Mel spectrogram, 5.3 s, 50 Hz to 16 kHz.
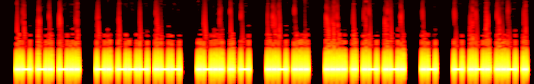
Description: Morse code, heard as a keyed tone, about 44 wpm, 700 Hz. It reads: AND NOW LET US HEAR A TRUE
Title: Sentences from Top 900 Words 45wpm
